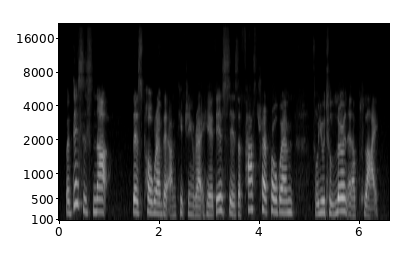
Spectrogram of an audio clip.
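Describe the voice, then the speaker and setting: A woman's fairly high-pitched voice with ordinary pitch variation at a moderate pace, against a quiet background. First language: not English. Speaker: feng shui consultant. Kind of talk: online training sales pitch. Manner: clear and simple wording.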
